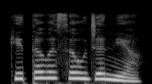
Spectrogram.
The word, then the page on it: ಕಿತವಸೌಜನ್ಯ: kannada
